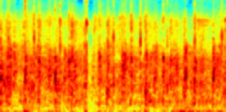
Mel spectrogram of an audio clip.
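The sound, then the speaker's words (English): An audience applauds at a community awards event, a dense, even wash of many hands clapping that stays fairly loud and steady throughout. “I'd love everyone to give him a round of applause.”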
